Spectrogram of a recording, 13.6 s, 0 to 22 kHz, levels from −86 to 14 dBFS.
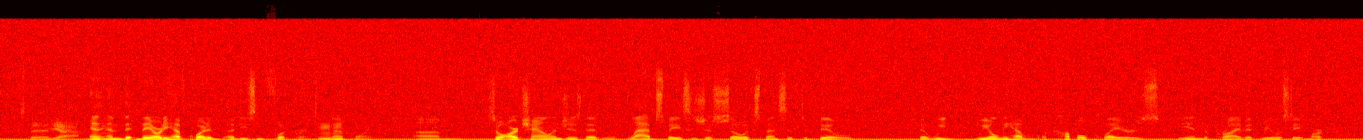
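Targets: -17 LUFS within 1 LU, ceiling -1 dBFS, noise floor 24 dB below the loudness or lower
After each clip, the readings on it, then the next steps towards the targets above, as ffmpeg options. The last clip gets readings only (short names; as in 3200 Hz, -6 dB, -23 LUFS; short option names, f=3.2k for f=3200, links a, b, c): hum 50 Hz; harmonics up to 250 Hz; hum level -28 dBFS; noise floor -30 dBFS; noise floor target -47 dBFS; loudness -23.0 LUFS; peak -4.5 dBFS; loudness target -17.0 LUFS
-> -af "bandreject=f=50:t=h:w=4,bandreject=f=100:t=h:w=4,bandreject=f=150:t=h:w=4,bandreject=f=200:t=h:w=4,bandreject=f=250:t=h:w=4"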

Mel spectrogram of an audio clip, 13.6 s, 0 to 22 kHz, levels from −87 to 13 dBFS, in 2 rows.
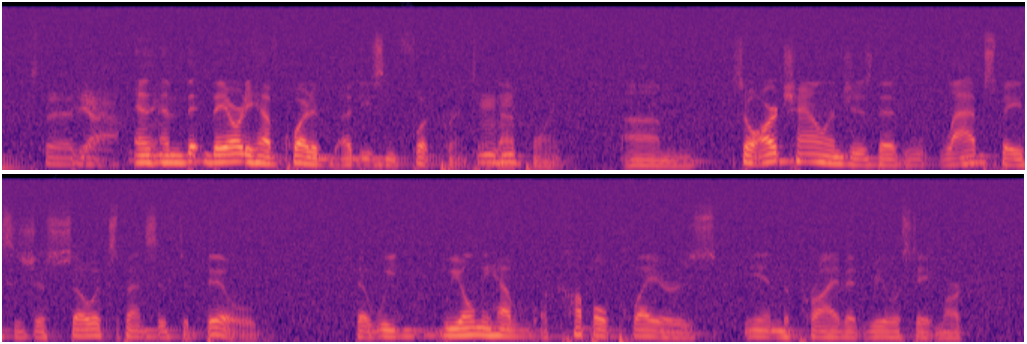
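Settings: hum none; noise floor -35 dBFS; noise floor target -48 dBFS
-> -af "afftdn=nr=13:nf=-35"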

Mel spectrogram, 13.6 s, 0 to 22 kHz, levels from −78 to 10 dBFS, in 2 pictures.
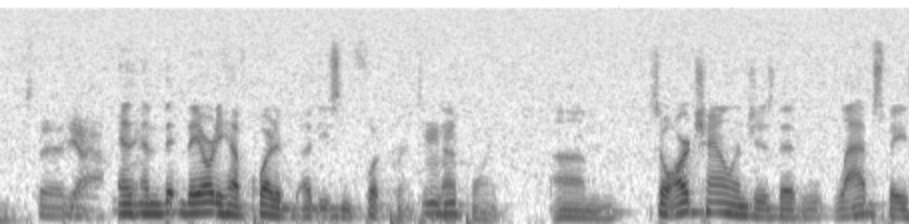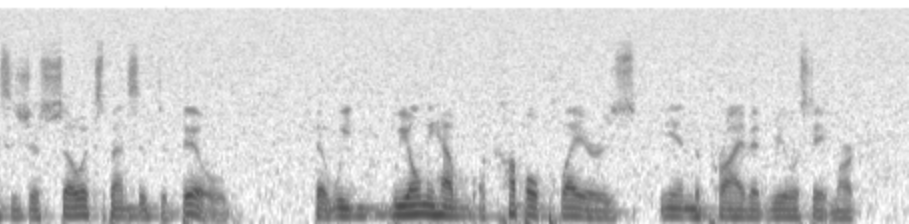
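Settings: noise floor -45 dBFS; noise floor target -48 dBFS
-> -af "afftdn=nr=6:nf=-45"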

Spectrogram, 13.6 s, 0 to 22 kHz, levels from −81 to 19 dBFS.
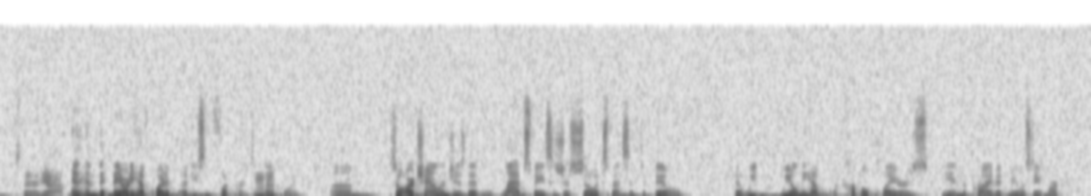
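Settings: noise floor -50 dBFS; loudness -24.0 LUFS; peak -5.0 dBFS; loudness target -17.0 LUFS
-> -af "volume=7dB,alimiter=limit=-1dB:level=0:latency=1"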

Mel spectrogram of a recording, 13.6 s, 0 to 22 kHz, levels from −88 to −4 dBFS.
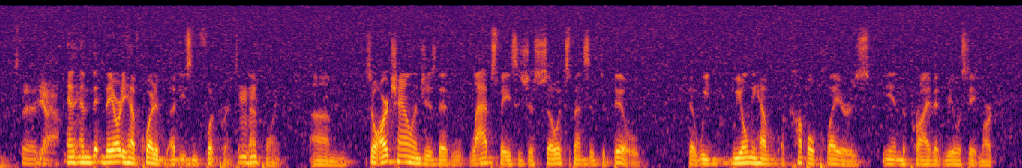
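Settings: loudness -17.5 LUFS; peak -1.0 dBFS; noise floor -43 dBFS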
